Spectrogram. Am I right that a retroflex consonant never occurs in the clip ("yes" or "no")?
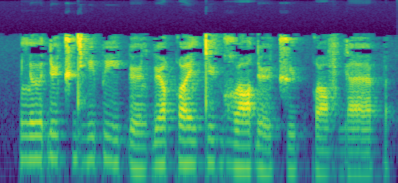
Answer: yes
